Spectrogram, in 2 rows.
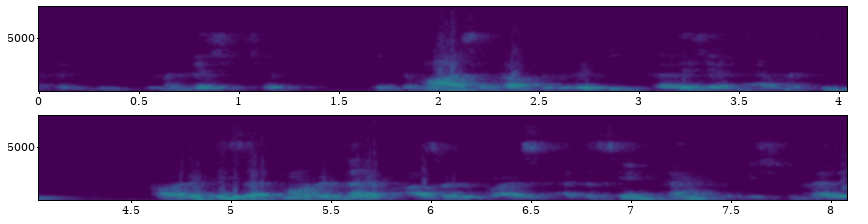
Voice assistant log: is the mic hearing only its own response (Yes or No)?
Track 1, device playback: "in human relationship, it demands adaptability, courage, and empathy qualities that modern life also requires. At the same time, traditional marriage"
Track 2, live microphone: Yes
